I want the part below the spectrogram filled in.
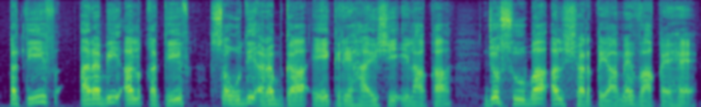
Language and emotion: Urdu, neutral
